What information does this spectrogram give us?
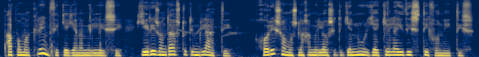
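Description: A woman narrator reading scripted literary prose for a radio play in a measured, storytelling manner. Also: on the low side, steady tone, dark tone.

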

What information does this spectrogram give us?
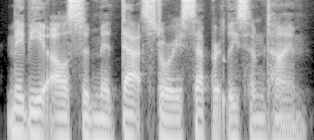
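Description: A man reading a listener's story as scripted podcast narration, in a measured, matter-of-fact way. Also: on the low side, fairly even intonation, creaky, mellow, no echo, studio quality.

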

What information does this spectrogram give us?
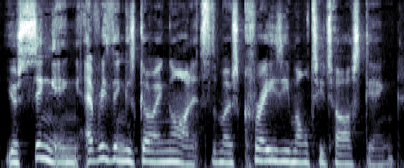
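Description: A woman's voice: lowish voice, normal speed, creaky. A young woman from England with an accent blended with American, chatting casually as a singer guest in an interview, often restarting her sentences. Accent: mixed English and American.

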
